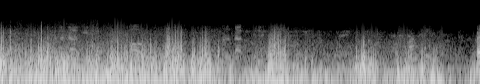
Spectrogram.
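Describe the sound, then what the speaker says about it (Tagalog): Strong wind buffets the microphone outdoors near water with birds about, a steady low rumble and gusting roar running the whole time while people talk over it. "malakas kasi ang hangin"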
